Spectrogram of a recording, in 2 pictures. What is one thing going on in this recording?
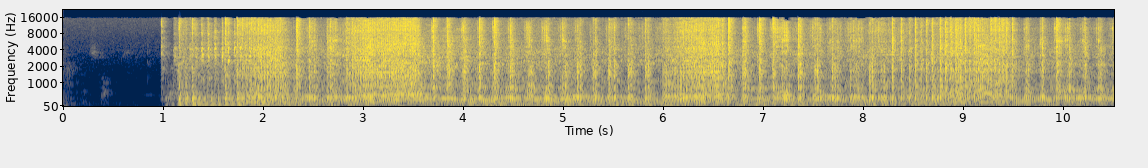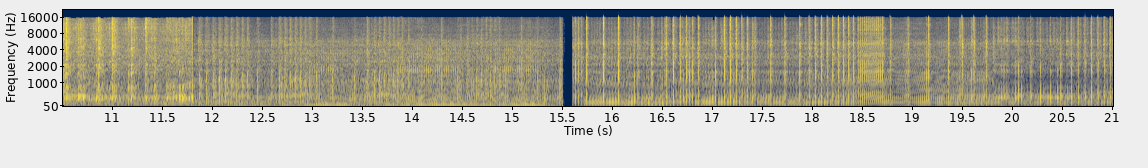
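A small engine runs with a rapid, rattling putter.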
